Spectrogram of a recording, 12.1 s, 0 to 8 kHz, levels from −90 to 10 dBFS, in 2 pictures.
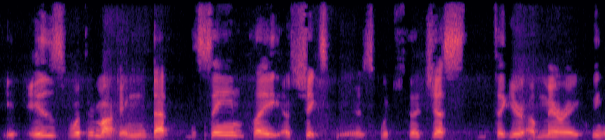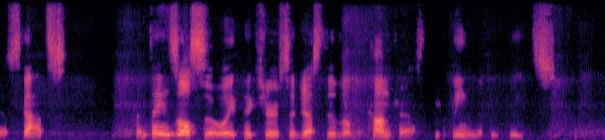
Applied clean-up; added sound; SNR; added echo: neural separator model SepFormer DNS4.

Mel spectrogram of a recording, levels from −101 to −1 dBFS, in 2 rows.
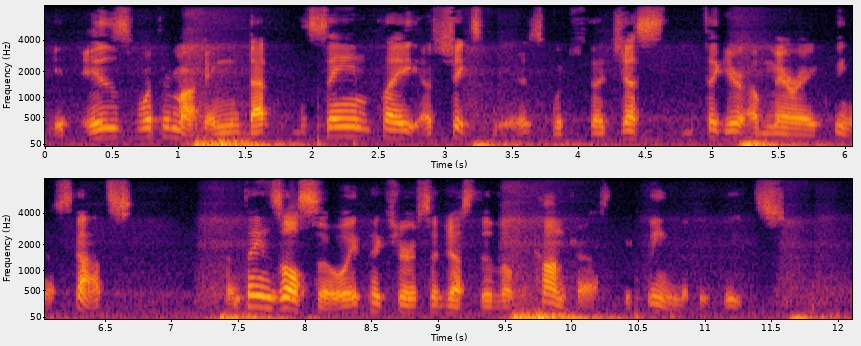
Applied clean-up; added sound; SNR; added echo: none; Breathing; 4 dB; none.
